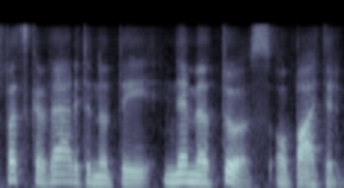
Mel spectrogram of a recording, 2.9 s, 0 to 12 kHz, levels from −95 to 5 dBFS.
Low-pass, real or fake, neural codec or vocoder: 7.2 kHz; fake; codec, 16 kHz, about 1 kbps, DyCAST, with the encoder's durations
